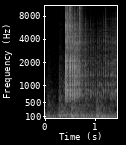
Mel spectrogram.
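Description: Dice are tossed onto a table during a Warhammer tabletop battle, a sudden bright clatter followed by a few scattered rattles as they settle.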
